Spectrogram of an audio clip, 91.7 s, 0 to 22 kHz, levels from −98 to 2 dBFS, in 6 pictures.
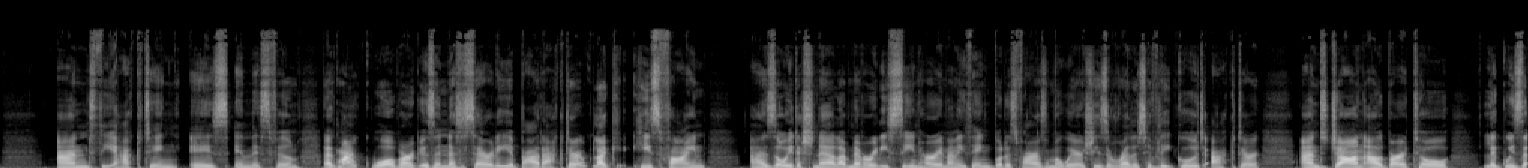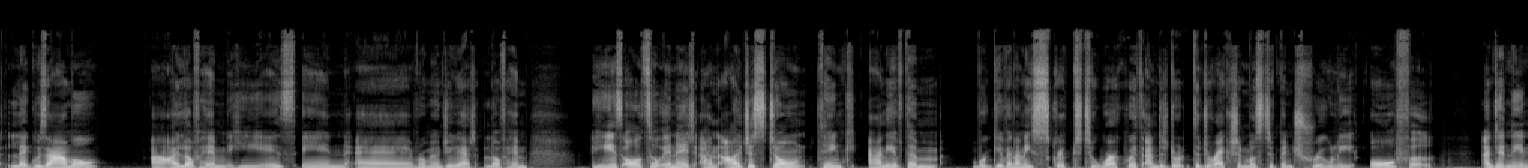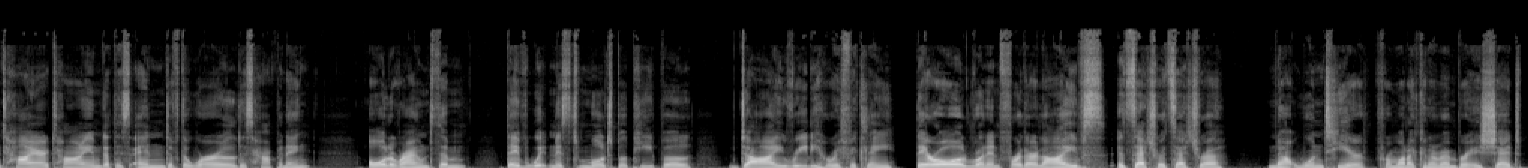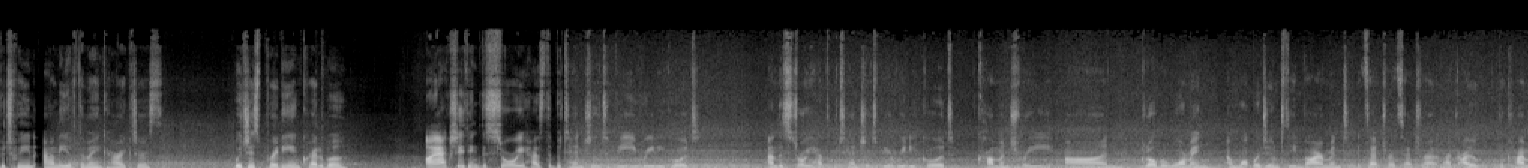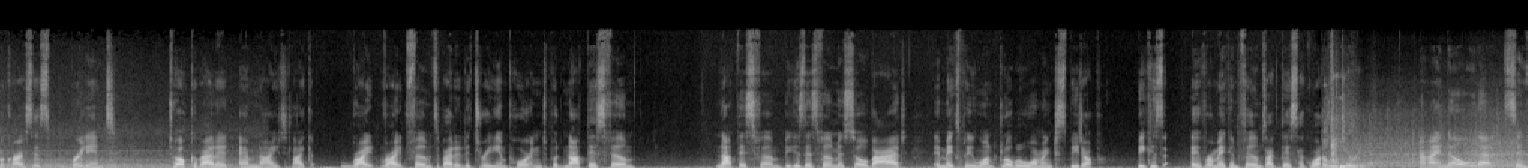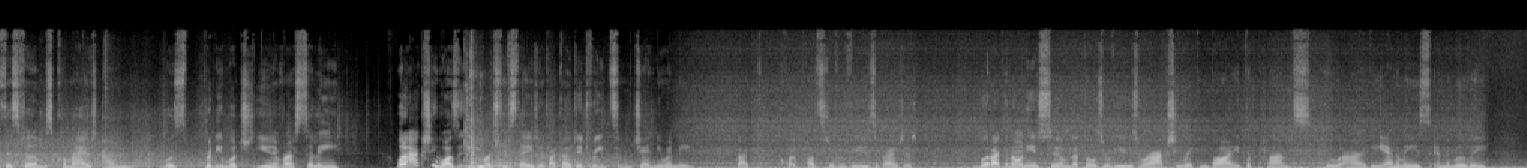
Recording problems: machinery noise; loud; from 46 s on; 10 dB below the speech

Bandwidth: 18 kHz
